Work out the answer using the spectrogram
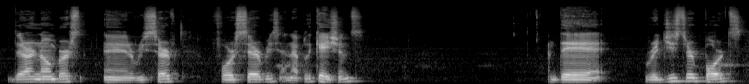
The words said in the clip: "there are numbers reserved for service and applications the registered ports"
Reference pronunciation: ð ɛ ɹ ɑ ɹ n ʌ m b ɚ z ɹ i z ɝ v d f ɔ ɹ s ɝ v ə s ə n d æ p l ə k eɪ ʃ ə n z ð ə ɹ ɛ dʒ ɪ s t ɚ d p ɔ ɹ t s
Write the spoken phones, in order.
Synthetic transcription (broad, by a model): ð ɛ ɹ ɑ ɹ n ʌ m b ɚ s ɹ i s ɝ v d f ɔ ɹ s ɝ v ə s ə n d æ p l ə k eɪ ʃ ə n s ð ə ɹ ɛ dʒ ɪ s t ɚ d p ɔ ɹ t s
